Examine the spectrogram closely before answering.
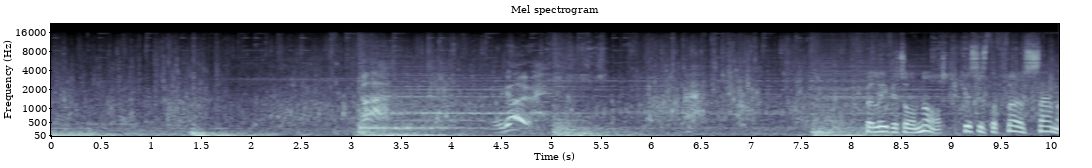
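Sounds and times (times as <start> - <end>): background music: 0.0 - 10.0
river water rushing and splashing: 0.0 - 10.0.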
